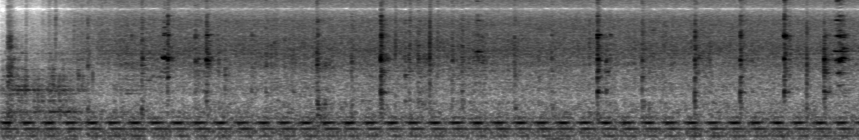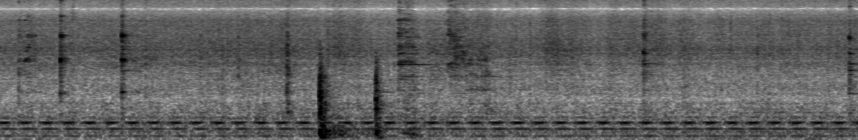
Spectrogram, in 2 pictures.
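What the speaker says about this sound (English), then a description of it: "Get that all kind of mixed up with the oil. We're gonna let this saute for a few minutes" Half an onion and two celery sticks sauteing in oil in a home kitchen produce a soft, steady sizzle with scattered crackles and a brief stir or scrape midway, quiet and without speech.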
